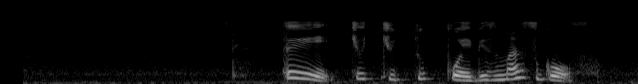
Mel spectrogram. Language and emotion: Russian, angry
